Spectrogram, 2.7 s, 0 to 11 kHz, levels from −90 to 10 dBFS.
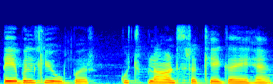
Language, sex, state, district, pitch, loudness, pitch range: Hindi, female, Chandigarh, Chandigarh, 210 Hz, -18 LUFS, 200-230 Hz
